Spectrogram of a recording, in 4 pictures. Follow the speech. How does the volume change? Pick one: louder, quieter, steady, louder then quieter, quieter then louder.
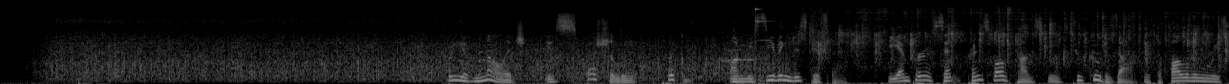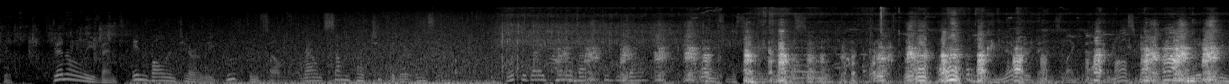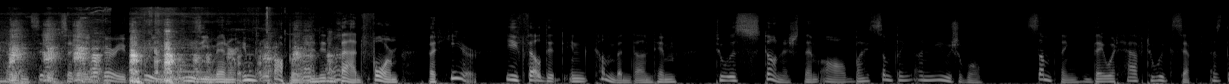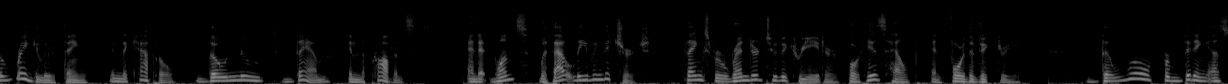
louder then quieter.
